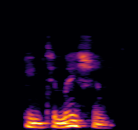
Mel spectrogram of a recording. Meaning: 1. A hint; an indirect suggestion 2. The act of intimating 3. Announcement; declaration 4. The thing intimated
- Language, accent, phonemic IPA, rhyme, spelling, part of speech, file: English, Southern England, /ˌɪntəˈmeɪʃən/, -eɪʃən, intimation, noun, LL-Q1860 (eng)-intimation.wav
